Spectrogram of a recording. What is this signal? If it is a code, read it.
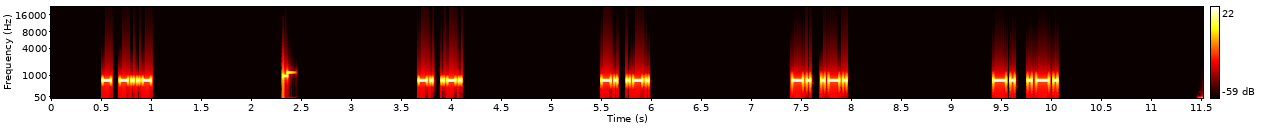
Morse code, heard as a keyed tone, about 36 wpm, 700 Hz. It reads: TX NR NR NR NR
